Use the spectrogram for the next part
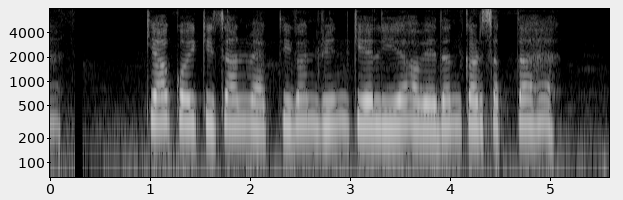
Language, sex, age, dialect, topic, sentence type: Hindi, female, 18-24, Marwari Dhudhari, banking, question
